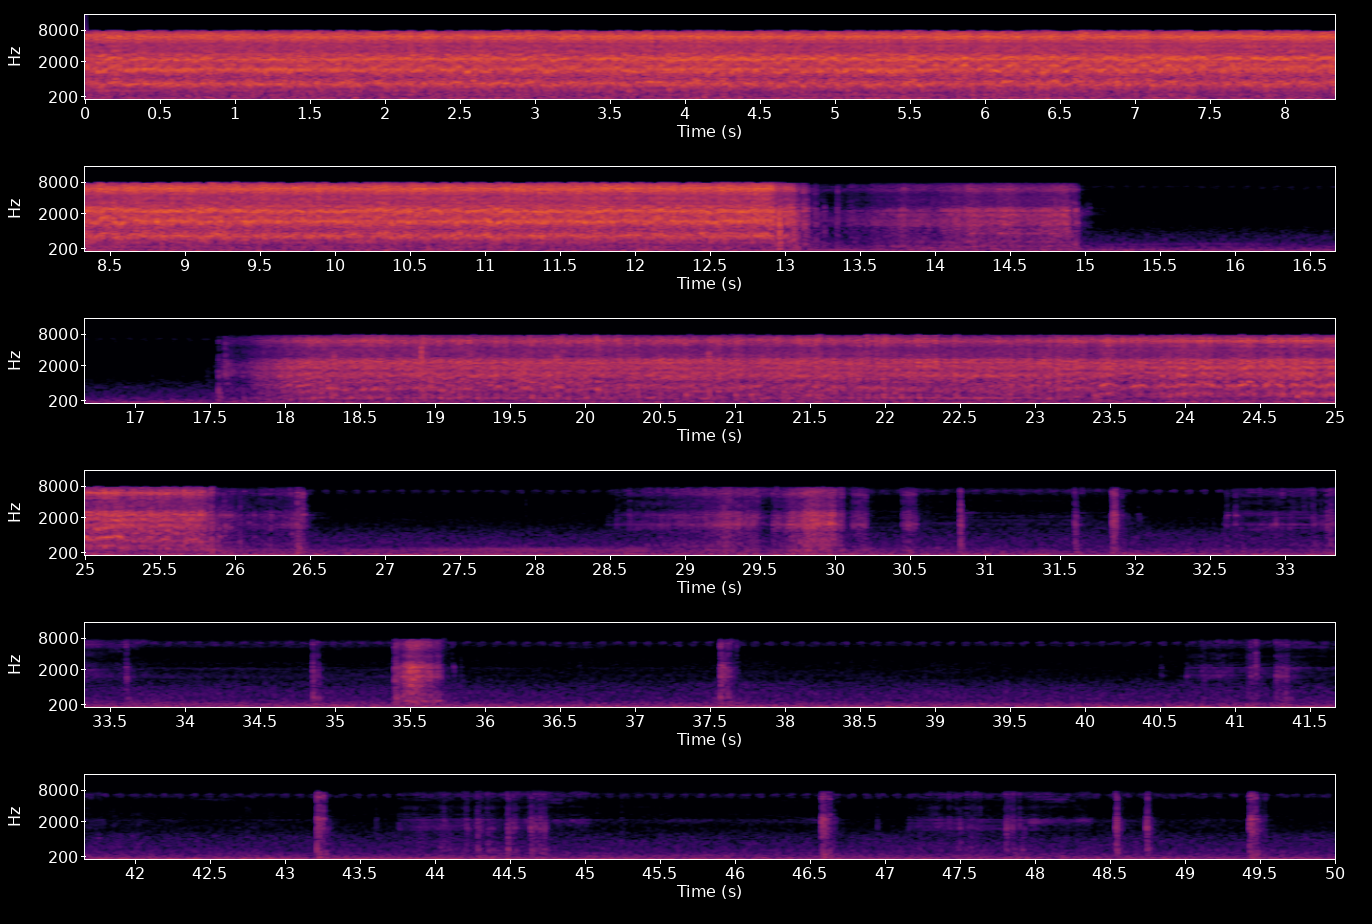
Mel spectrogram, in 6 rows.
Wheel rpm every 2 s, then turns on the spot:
190, 200, 200, 200, 190, 190, 110, 10, 10, 80, 90, 80, 70, 0, 10, 0, 0, 0, 0, 0, 0, 0, 0, 0, 0.
14-16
